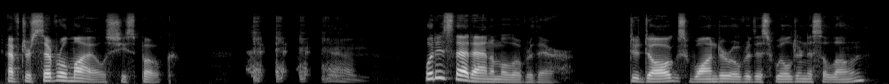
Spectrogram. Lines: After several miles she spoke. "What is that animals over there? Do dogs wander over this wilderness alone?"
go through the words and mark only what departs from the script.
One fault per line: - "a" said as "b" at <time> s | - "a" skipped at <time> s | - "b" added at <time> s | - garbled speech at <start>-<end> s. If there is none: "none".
- "animals" said as "animal" at 4.7 s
